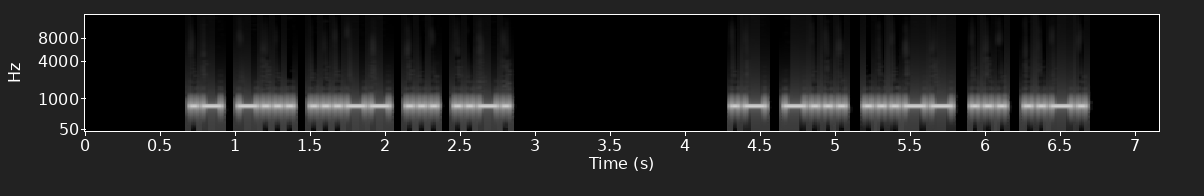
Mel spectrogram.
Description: Morse code, heard as a keyed tone, about 28 wpm, 700 Hz. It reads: AB3SF AB3SF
